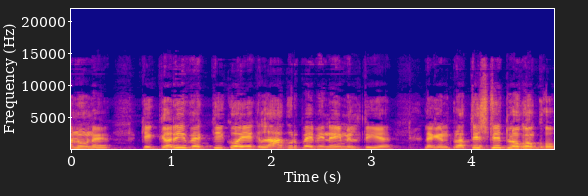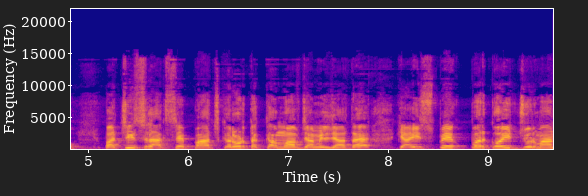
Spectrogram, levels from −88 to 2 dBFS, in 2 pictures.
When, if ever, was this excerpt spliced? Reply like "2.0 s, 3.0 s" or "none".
none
